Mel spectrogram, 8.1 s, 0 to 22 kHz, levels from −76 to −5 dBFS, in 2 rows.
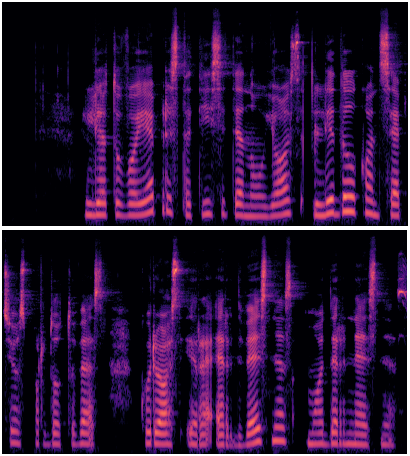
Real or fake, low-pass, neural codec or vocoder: real; 19.8 kHz; none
